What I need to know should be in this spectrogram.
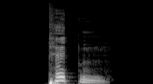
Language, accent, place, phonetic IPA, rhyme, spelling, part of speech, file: German, Germany, Berlin, [ˈpʏtn̩], -ʏtn̩, Pütten, noun, De-Pütten.ogg
- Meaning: dative plural of Pütt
